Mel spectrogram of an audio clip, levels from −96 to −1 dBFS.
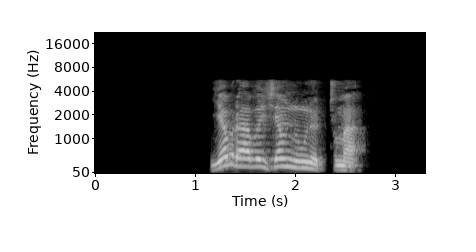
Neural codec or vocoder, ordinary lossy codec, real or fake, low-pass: none; AAC, 32 kbps; real; 5.4 kHz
